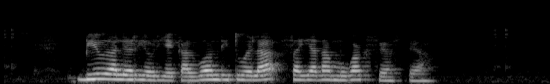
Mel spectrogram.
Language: Basque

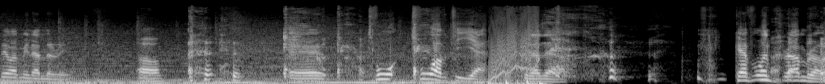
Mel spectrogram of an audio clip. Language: Swedish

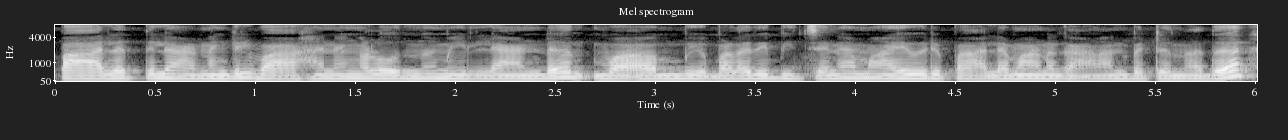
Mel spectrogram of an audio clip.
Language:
Malayalam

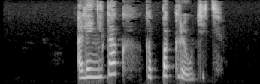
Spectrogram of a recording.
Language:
Belarusian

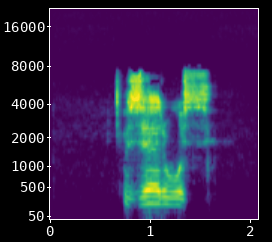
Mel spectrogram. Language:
Kabyle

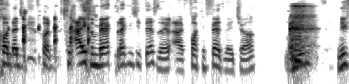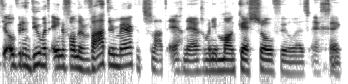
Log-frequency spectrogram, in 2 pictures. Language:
Dutch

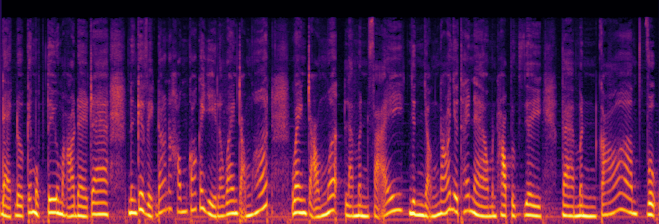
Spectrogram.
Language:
Vietnamese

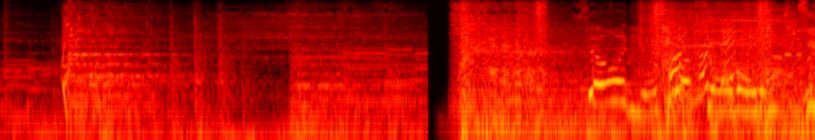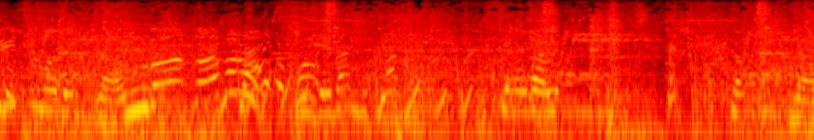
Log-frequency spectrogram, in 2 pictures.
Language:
Japanese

